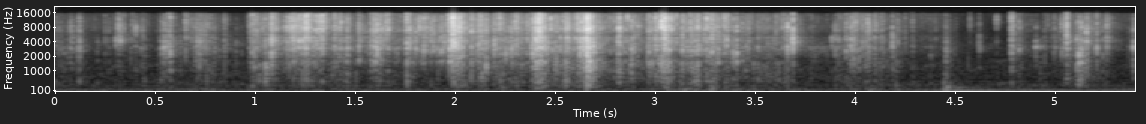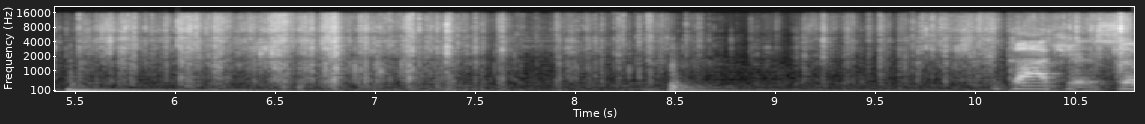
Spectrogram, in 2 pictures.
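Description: Foil wrappers crinkle and rustle as hands tear open packs.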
